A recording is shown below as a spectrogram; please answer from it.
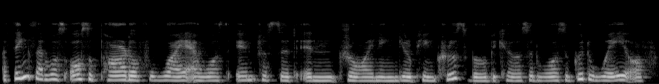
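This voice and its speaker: A woman's voice: on the low side, steady tone, moderate pace, warm tone, dull audio. A woman researcher answering interview questions, explaining her work in a friendly way with a few hesitations. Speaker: physicist, interview guest.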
